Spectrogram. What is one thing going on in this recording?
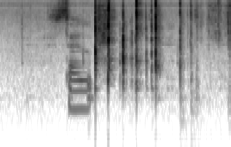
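An ink pad taps against paper several times.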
